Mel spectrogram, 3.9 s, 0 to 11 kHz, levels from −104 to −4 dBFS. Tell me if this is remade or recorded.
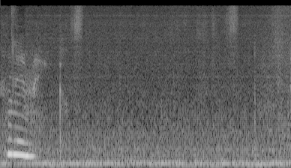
remade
